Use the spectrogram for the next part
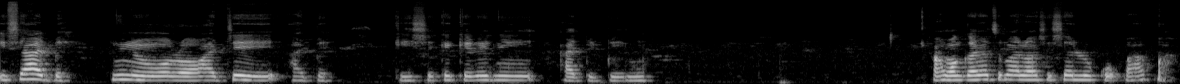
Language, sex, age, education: Yoruba, female, 15-29, tertiary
